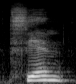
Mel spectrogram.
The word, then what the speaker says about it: cien: And then we get to 100, which rhymes with bien. Cien, bien.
